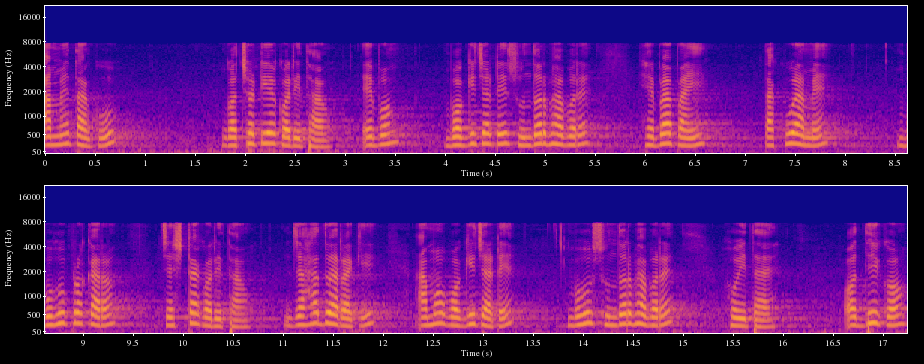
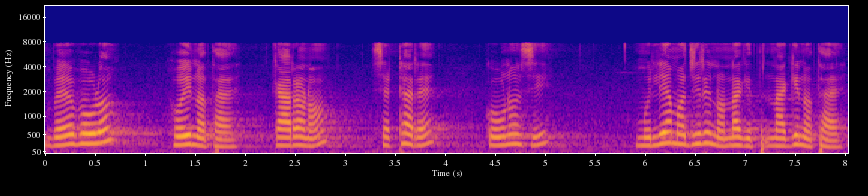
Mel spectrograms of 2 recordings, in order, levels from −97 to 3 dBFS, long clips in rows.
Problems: none marked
